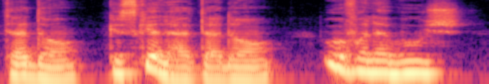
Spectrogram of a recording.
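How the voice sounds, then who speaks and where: A man reading a storybook, voicing an older aunt who scolds briskly and shrewdly. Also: mid-range voice, lively intonation, mellow, breathy edge, pitched above the performer's own voice. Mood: scolding.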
